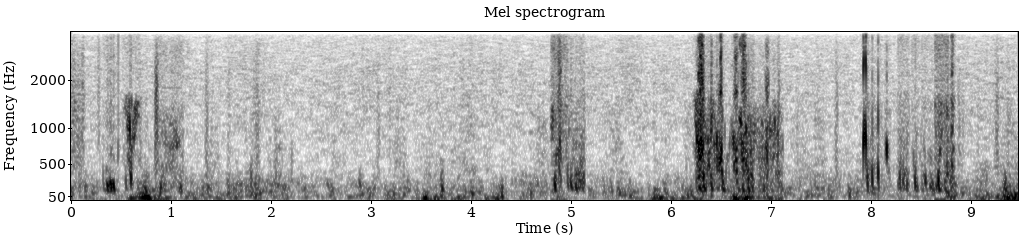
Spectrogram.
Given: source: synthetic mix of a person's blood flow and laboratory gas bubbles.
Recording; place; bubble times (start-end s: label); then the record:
Doppler ultrasound of blood flow; subclavian vein
0.32-0.47 s: bubbles
0.51-0.69 s: bubbles
0.84-1.14 s: bubbles
4.79-5.15 s: bubbles
6.21-7.10 s: bubbles
7.89-8.21 s: bubbles
8.26-8.86 s: bubbles
From the record:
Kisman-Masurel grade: 222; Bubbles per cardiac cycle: several, 3 to 8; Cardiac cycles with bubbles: 10 to 50%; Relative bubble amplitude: moderate (0.250 to 0.450); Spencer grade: 2 (many but less than half of the cardiac periods contain bubble signals, singularly or in groups); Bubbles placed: anywhere in the cardiac cycle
